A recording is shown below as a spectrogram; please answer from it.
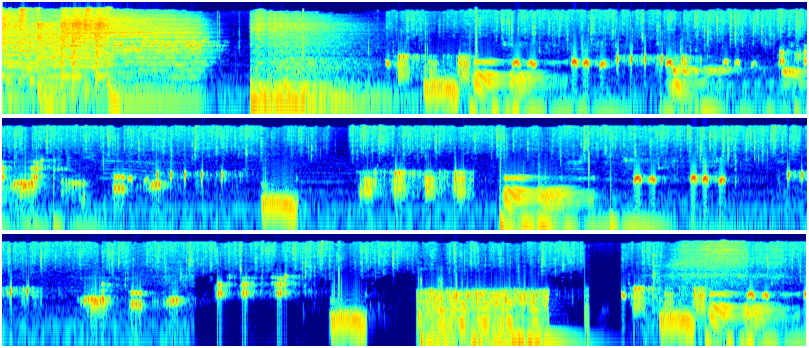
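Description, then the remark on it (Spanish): A recent underwater recording from inside a coral reef in the ocean: fish grunts, croaks and chirps in irregular bursts over a steady background crackle, with a louder rushing burst at the start and no voices. “Bueno, estamos escuchando, me encanta esta grabación, es una grabación reciente del interior de un arrecife de coral en el océano em, eh, y pues los peces, los arrecifes, son una parte importante de nuestra historia sonora.”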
